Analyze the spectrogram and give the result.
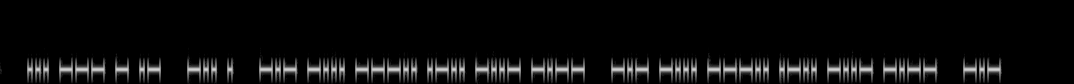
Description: Morse code, heard as a keyed tone, about 25 wpm, 700 Hz. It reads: SOTA DE KB8LXY KB8LXY K
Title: Speed-Racing Common QSO Phrases Encore - 25wpm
